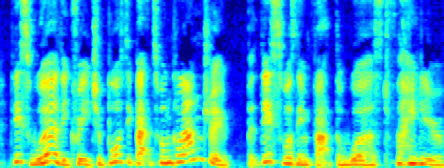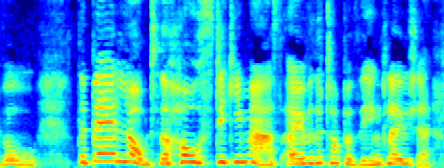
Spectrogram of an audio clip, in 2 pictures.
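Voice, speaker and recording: A woman reading a children's book aloud in an animated, dramatic way, sometimes softening toward hushed tones. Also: on the high side. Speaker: storybook reader. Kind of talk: expressive read-aloud narration for children.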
